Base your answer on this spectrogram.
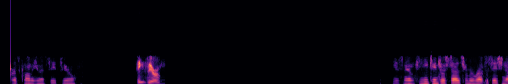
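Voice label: EMS Dispatch; wake; p25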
